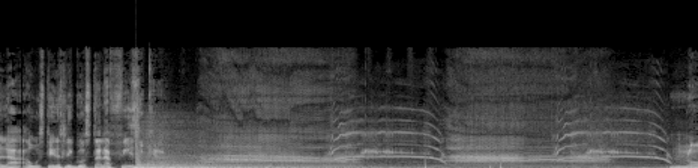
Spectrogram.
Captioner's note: screams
